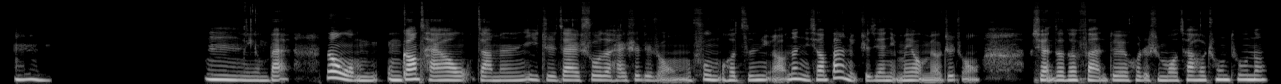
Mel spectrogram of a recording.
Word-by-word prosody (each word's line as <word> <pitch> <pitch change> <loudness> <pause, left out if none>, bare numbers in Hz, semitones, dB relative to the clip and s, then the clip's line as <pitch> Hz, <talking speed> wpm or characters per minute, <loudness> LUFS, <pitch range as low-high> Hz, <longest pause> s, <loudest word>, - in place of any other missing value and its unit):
嗯。 215 -4 0 1.5
嗯， 220 -3 +4
明 185 -1 -2
白， 195 +6 -1 0.3
那 305 -1 +7
我 220 -7 +5
们 185 +1 -2
我 215 - 0
们 200 - +5
刚 235 +3 +7
才 205 -4 -2
啊， 195 +1 +3 0.2
咱 190 -5 -2
们 185 +2 -2
一 215 -2 -2
直 195 -1 -4
在 195 +1 +1
说 200 +2 -3
的 195 - 0
还 185 0 -5
是 205 +3 -5
这 195 -2 -5
种 210 +2 -6
父 220 +5 -3
母 200 0 -2
和 195 - -1
子 200 +2 -3
女 210 +2 +1
啊， - - -4
那 250 +2 +3
你 225 -5 +1
像 215 +2 +1
伴 295 +3 +1
侣 200 - -3
之 180 - -7
间， 185 0 -1
你 185 - -4
们 190 -1 -1
有 190 - +1
没 100 +1 -3
有 - - -3
这 200 0 -4
种 210 +1 -7 0.5
选 205 0 0
择 200 -1 +1
的 200 +1 +3
反 195 -1 -1
对 200 -1 -1
或 195 +1 -4
者 - - -5
是 195 0 -5
摩 185 0 0
擦 205 +3 0
和 200 0 +2
冲 215 +1 +1
突 220 0 0
呢？ 215 0 +3
200 Hz, 265 characters per minute, -24 LUFS, 190-215 Hz, 1.5 s, 那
